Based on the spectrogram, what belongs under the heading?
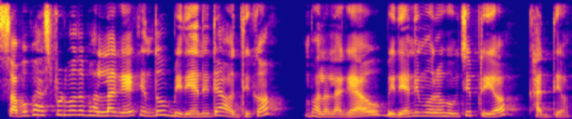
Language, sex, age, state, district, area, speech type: Odia, female, 45-60, Odisha, Kendujhar, urban, spontaneous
